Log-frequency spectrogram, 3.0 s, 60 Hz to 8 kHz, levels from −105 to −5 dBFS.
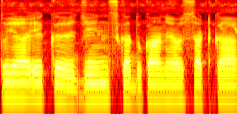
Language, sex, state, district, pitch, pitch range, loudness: Hindi, male, Jharkhand, Deoghar, 110 Hz, 105-115 Hz, -18 LUFS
